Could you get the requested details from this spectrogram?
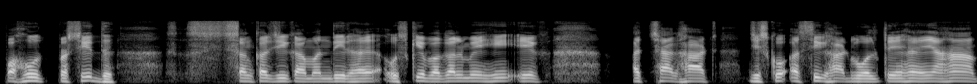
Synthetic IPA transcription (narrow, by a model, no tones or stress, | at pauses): bəɦʊt̪̚pɾəsɪd̪ʱː | sə̃ŋkəɾd͡ʒikamə̃nd̪ɪɾɦɛːʊskebəɡ̪əlmẽɦiʔeːk | ətːʃʰaɡʱaːʈ | d͡ʒɪskoʔəsiɡʱaːʈboːlt̪eɦɛ̃jɐɦã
